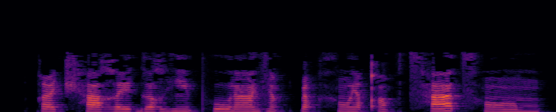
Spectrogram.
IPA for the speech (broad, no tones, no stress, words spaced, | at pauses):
qet͡ʃʰaʁeɡ əʁzʲẽ pʰo ɾãzʲə̃qk͡pɪq xɔ̃jqʼõqt͡sʰa t͡sʰɔ̃m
